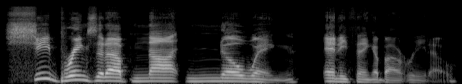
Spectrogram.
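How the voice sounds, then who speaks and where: Male podcast guest, crisp resonant voice, conversational storytelling, very dry sound. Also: fairly high pitch, slow pace, bright, forceful tone, no echo. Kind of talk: casual chat, explaining a story.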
